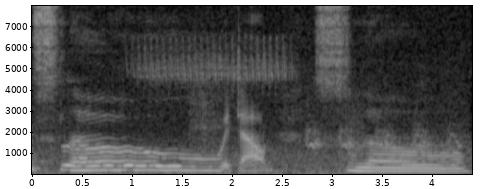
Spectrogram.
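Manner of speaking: low, long drawn-out SLOW; slowing right down. Pretend. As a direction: stretch the words like wings winding down. Voice mimics slowing butterfly wings.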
